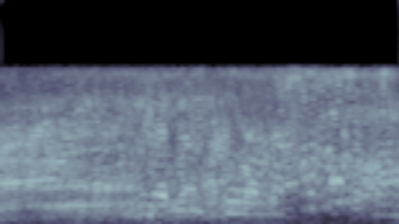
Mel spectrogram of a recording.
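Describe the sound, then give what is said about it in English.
A car without a muffler gives off a loud, steady engine drone that sounds rough, with people talking over it throughout. “Or it sounds like a motorcycle. It's a car without a muffler.”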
